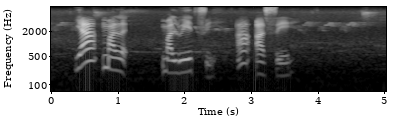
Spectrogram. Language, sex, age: Tswana, female, 22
